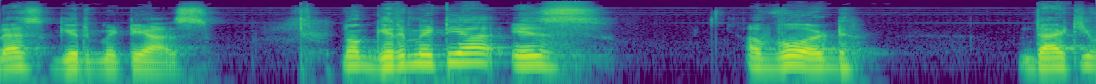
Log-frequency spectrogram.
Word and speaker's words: Girmit: So they ended up pronouncing this word as girmit. In Bhojpuri, in Awadhi, they would say it Girmit.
